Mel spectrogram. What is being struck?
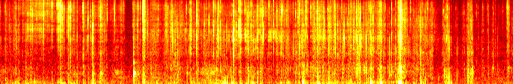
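Kraft paper bag.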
